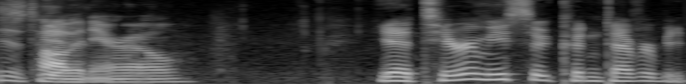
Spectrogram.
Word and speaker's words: habanero: You don't put an enye in that. It's just habanero.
